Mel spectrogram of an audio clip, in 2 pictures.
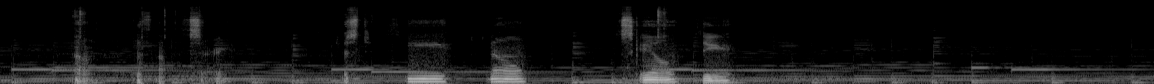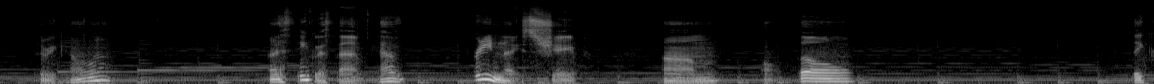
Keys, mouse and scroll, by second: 0.8 ctrl+z, 1.4 click, 1.8 ctrl+z, 2.5 click, 3.8 z, 6.2 s, 6.6 z, 9.0 click, 9.4-11.5 middle drag, 12.0-13.0 scroll down 4, 13.2 click, 13.8 click, 15.2 z, 16.7-23.0 middle drag.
